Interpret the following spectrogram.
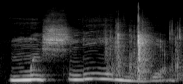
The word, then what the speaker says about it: мышление: Again, here we have «ы», that is sometimes difficult to pronounce, especially to American English speakers. Мышление. Мышление. And again, sh is very hard. You have to touch with your tongue your alveolus while you pronounce sh.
